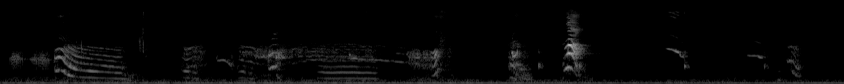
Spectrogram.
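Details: Cane Corso puppies, twelve days old, kept at a kennel, give a few falling whines and a wavering cry, separated by short quiet gaps and soft clicks and rustles.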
